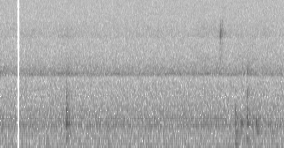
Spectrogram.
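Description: A tablet is tapped and handled.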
